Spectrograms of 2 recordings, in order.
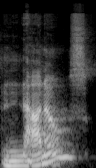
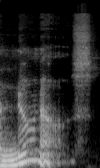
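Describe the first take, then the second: First: The first vowel sounds like 'ah'. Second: The first vowel sounds like 'oh'. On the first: The speaker calls it wrong. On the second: The speaker calls it right.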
